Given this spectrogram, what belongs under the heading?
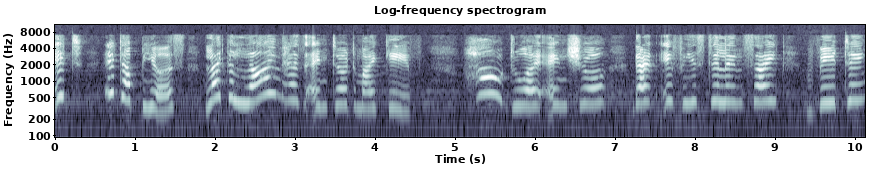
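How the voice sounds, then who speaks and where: A put-on character voice moves at a very slow pace with long, frequent pauses, while clear music plays in the background. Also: woman, extremely high pitch for a woman. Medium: read story.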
